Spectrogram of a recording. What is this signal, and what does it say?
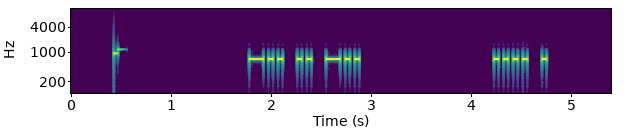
Morse code, heard as a keyed tone, about 25 wpm, 700 Hz. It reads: DID HE
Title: 4x Word-Spacing - Sentences from Top 400 Words - 25wpm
